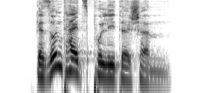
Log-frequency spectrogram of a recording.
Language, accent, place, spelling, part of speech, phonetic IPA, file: German, Germany, Berlin, gesundheitspolitischem, adjective, [ɡəˈzʊnthaɪ̯t͡spoˌliːtɪʃm̩], De-gesundheitspolitischem.ogg
- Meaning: strong dative masculine/neuter singular of gesundheitspolitisch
